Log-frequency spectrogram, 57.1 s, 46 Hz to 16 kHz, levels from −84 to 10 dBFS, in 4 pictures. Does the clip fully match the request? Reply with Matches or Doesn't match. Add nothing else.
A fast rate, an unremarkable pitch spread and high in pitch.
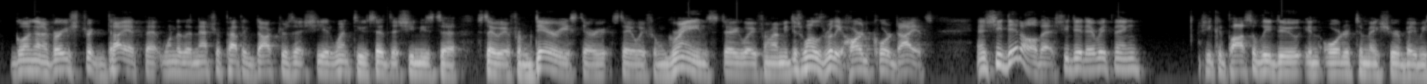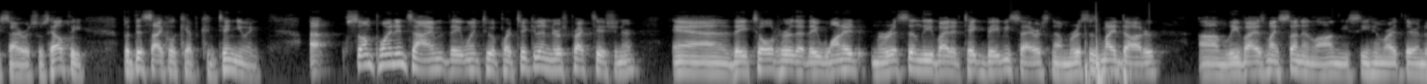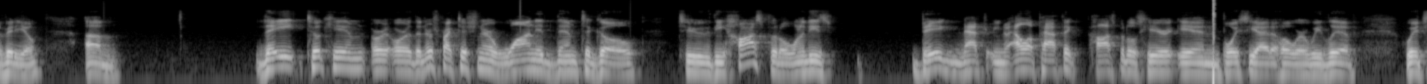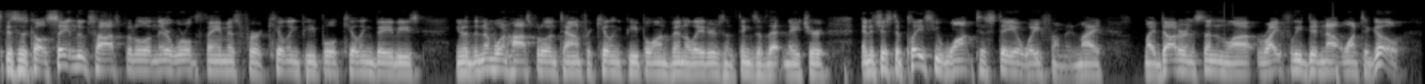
Doesn't match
